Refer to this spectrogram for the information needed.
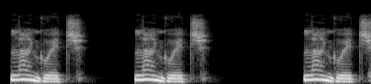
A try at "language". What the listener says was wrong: is not A, it's E. There is no sound called A. In 44 sounds, there is no sound called A is there, but A is not there. A is not there in English.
